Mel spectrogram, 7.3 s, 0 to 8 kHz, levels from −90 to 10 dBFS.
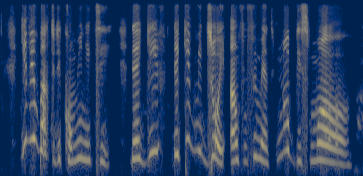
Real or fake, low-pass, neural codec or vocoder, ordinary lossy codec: real; 7.2 kHz; none; none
